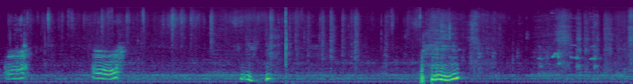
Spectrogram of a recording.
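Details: Jack Russell Terrier puppies, four weeks old and newly walking, whimper indoors: short wavy whines come in separate bursts, two early, one softer and lower midway, and a strong quavering cry later, with handling noises and a quiet voice between.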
